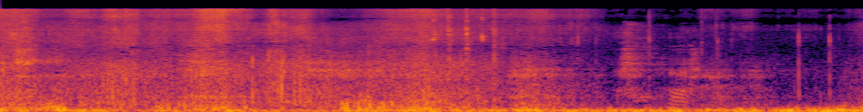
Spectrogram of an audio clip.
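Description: Footsteps trudging through deep fresh snow: irregular crunching thuds, with clothing rubbing close to the microphone.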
